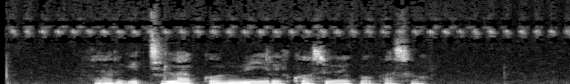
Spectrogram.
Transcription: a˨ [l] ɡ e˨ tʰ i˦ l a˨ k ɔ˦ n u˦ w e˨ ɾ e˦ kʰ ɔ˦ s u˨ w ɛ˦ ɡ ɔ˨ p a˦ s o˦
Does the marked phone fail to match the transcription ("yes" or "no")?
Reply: yes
